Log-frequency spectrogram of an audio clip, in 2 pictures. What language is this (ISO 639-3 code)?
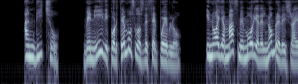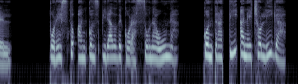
spa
